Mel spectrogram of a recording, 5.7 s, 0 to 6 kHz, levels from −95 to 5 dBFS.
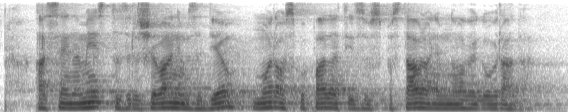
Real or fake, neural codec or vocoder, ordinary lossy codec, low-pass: real; none; none; 5.4 kHz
